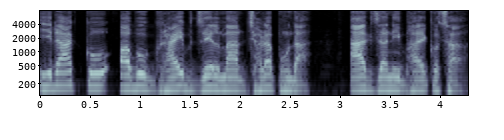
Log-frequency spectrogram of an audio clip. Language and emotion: Nepali, neutral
